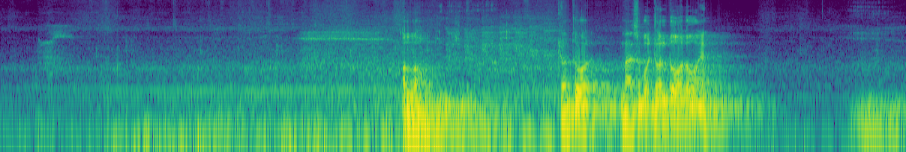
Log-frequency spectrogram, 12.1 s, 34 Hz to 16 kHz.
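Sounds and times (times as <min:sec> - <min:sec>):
faint steady hum: 0:00.0 - 0:12.0
man breathing into microphone: 0:03.9 - 0:05.4.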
